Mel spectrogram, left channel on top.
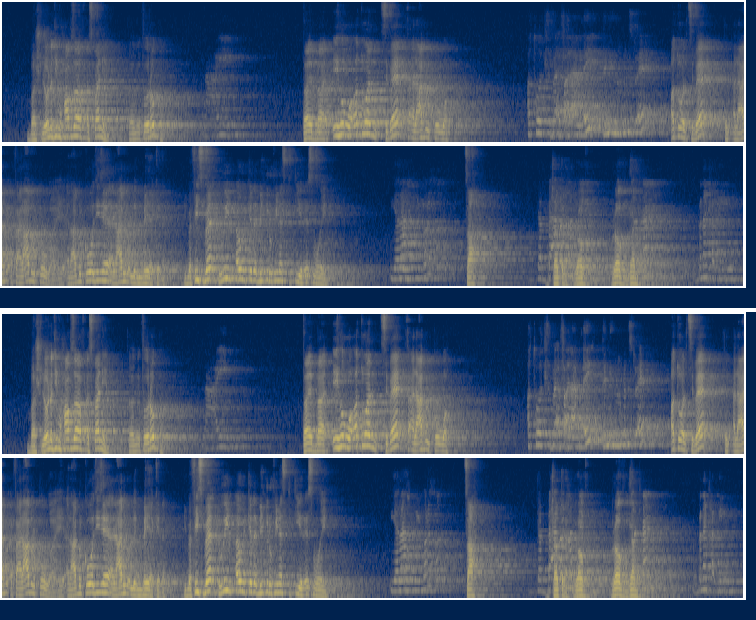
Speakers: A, on the right; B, on the right.
A: برشلونة دي محافظة في اسبانيا في في اوروبا
B: لعيب
A: طيب بقى ايه هو اطول سباق في العاب القوة
B: اطول سباق في العاب ايه تاني لما يكون السؤال
A: اطول سباق في الالعاب في العاب القوة إيه العاب القوة دي زي الالعاب الاولمبية كده يبقى في سباق طويل قوي كده بيجروا فيه ناس كتير اسمه ايه
B: يا لهوي ماراثون
A: صح
B: ده بامانه
A: شاطرة
B: هبداها
A: برافو برافو
B: صدقني
A: جامدة
B: ربنا يخليك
